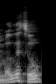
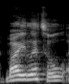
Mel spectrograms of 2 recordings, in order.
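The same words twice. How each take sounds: First: Said in the usual way. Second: "My little" pitched high and loud; stress on MY LITTLE. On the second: Real, not acted. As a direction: punch "My little" up front. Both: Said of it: "emphasis on my little".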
